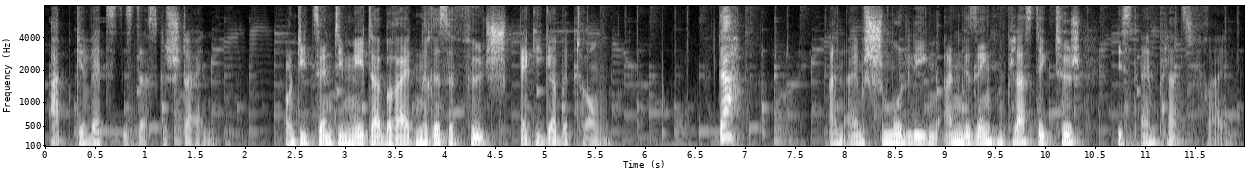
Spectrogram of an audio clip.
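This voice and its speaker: A man giving scripted audiobook narration in a vivid, expressive storytelling manner. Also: mid-range voice, measured pace, faint music behind.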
